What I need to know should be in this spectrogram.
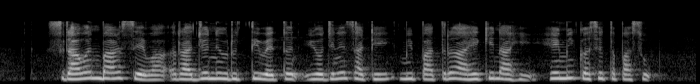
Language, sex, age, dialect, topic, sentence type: Marathi, female, 18-24, Standard Marathi, banking, question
